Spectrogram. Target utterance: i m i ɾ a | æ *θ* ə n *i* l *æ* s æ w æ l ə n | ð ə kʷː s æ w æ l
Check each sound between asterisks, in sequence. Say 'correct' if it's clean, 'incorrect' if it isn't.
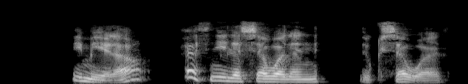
correct, correct, correct

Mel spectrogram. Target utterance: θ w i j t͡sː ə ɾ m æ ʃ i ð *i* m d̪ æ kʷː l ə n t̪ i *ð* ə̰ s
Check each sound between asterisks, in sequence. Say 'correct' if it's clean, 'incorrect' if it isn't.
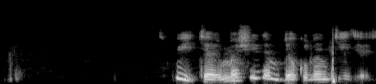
incorrect: æ, correct

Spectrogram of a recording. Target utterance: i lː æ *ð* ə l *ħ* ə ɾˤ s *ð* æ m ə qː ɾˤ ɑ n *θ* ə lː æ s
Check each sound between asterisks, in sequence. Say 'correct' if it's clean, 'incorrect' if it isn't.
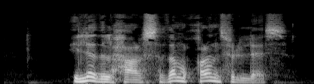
correct, correct, correct, incorrect: f

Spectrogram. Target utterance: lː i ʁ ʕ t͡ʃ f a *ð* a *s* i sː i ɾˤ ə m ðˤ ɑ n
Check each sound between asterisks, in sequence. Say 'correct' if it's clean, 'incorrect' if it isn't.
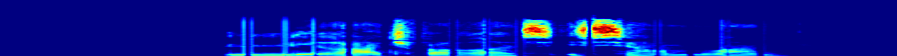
incorrect: ʁ, correct

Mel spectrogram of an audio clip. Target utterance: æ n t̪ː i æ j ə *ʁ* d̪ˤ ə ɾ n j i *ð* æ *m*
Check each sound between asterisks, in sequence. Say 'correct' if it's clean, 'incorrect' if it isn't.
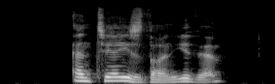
incorrect: z, correct, correct

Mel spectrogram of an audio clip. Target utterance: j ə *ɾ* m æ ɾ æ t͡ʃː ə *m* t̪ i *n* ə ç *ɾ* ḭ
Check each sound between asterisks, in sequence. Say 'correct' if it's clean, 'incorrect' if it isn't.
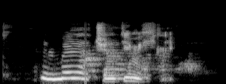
incorrect: l, incorrect: n, incorrect: m, incorrect: l

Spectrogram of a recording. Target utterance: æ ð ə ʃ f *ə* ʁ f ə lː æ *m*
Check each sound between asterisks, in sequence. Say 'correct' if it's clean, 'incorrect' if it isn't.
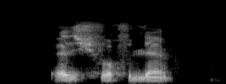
correct, correct

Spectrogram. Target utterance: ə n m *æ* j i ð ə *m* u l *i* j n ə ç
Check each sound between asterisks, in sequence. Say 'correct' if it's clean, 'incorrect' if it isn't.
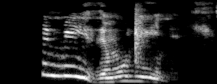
incorrect: i, correct, correct

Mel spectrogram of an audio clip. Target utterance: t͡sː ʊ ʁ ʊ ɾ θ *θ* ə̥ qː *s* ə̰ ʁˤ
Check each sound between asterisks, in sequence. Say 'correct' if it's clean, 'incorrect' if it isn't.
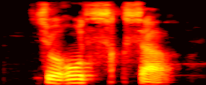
incorrect: s, correct

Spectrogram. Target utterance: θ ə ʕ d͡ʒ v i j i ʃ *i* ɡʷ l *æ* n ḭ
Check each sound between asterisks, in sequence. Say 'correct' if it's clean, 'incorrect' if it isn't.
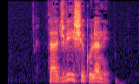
correct, correct

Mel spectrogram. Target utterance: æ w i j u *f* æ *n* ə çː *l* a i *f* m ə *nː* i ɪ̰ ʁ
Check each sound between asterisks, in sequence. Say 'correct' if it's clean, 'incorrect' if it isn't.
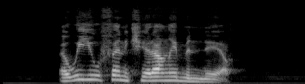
correct, correct, incorrect: ɾ, incorrect: none, correct

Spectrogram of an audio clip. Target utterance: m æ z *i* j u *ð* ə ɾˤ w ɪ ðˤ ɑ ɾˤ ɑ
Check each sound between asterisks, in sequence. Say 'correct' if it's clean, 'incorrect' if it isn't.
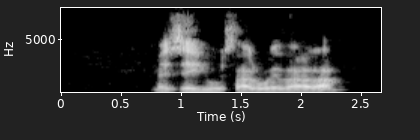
incorrect: æ, incorrect: θ

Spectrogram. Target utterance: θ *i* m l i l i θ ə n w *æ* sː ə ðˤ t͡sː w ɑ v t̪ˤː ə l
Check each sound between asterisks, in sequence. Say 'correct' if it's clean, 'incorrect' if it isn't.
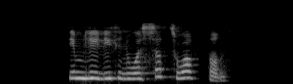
correct, correct

